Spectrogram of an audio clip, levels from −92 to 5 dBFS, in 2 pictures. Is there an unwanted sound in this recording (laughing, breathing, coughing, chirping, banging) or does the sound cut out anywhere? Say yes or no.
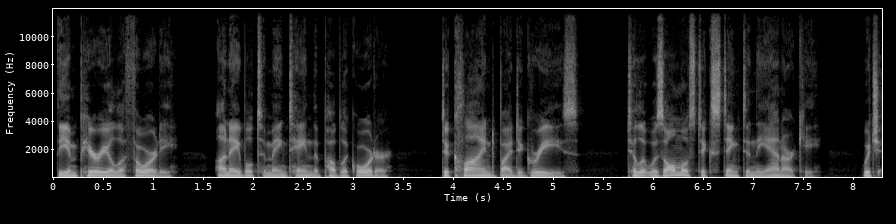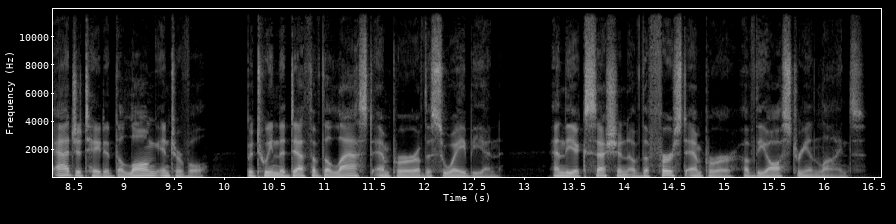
no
